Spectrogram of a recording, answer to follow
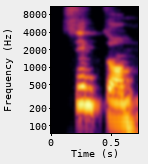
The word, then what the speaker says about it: symptom: Option A symptom spells differently. Okay. Now the correct spelling of symptom is option what now? C. Take note the P is silent while pronouncing it.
